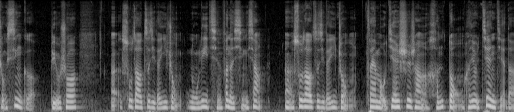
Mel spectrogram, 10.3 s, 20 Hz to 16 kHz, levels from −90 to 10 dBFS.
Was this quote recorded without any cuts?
yes; 0 cuts

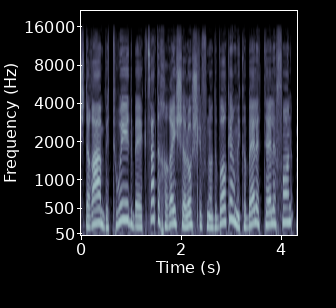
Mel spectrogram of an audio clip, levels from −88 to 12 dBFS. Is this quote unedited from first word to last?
yes; 0 cuts

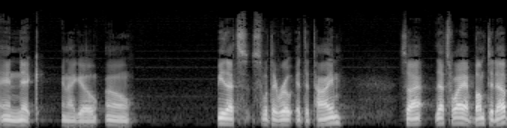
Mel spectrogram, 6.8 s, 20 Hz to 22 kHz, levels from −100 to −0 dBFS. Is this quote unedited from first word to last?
no; 1 cut; at 2.9 s

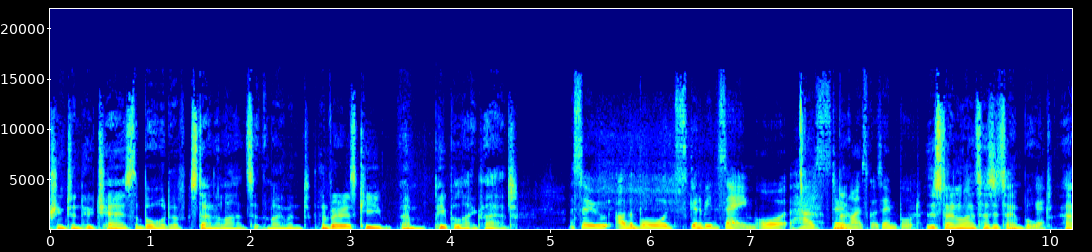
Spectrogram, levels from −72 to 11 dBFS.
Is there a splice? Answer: no; 0 cuts

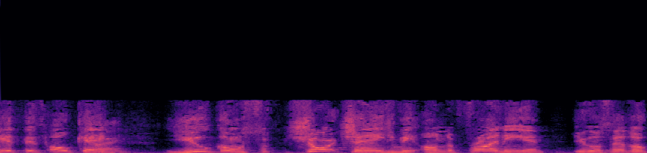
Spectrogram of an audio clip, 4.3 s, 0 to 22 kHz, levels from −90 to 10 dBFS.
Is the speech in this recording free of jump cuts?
yes; 0 cuts

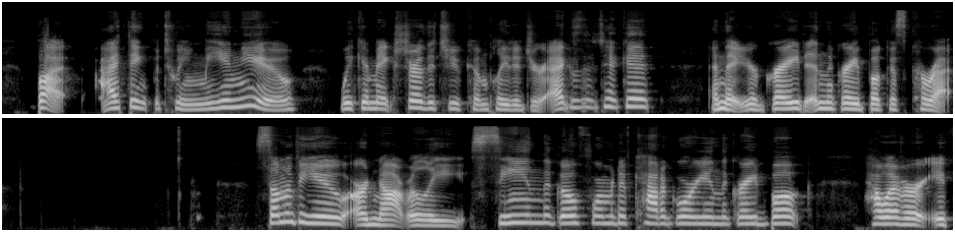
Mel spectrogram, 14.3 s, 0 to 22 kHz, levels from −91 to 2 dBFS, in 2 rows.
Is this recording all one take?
yes; 0 cuts

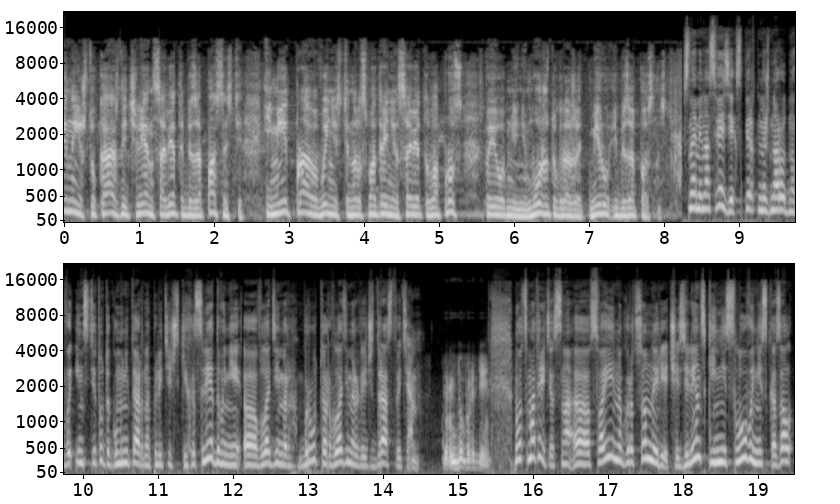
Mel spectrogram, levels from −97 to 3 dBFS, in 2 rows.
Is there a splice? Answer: yes; 2 cuts; at 5.6 s, 8.2 s

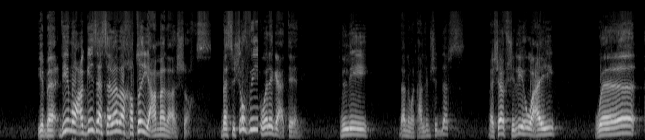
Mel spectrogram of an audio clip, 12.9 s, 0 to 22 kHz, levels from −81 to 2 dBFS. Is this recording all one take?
no; 1 cut; at 5.2 s

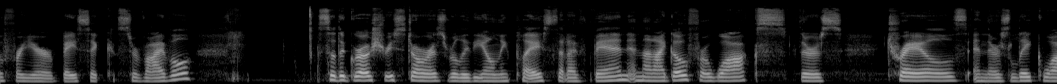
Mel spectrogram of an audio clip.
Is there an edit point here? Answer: yes; 1 cut; at 8.0 s

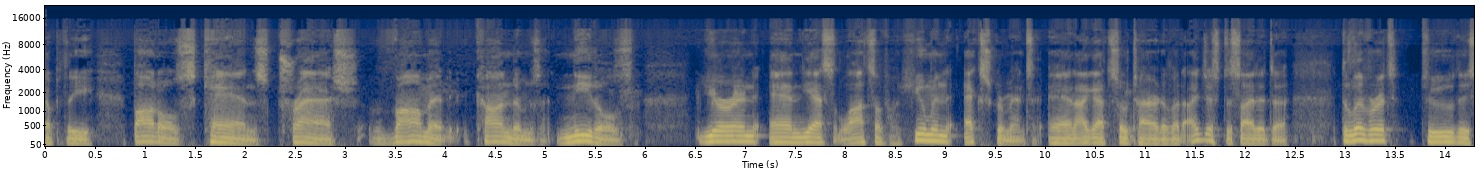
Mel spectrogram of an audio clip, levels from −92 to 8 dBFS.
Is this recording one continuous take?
yes; 0 cuts

